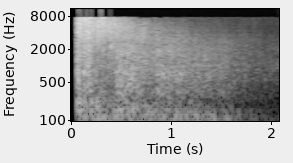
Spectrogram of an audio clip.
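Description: A hand grenade explodes with one loud, sudden blast that fills the whole range at once and then dies away into a rumbling decay over about two seconds, with no voices.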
